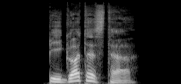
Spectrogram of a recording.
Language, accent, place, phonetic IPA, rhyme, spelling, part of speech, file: German, Germany, Berlin, [biˈɡɔtəstɐ], -ɔtəstɐ, bigottester, adjective, De-bigottester.ogg
- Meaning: inflection of bigott: 1. strong/mixed nominative masculine singular superlative degree 2. strong genitive/dative feminine singular superlative degree 3. strong genitive plural superlative degree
